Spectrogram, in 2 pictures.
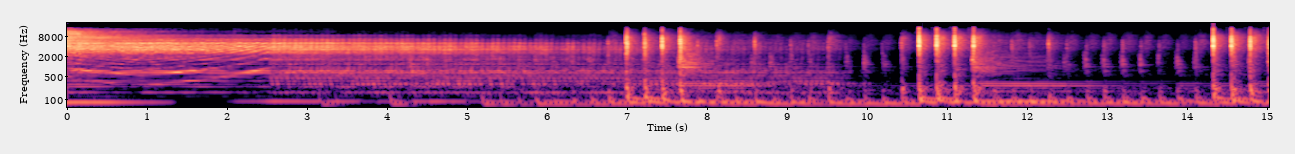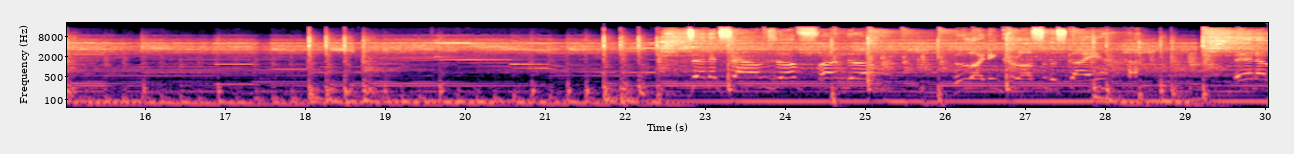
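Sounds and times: drums: 0.0s - 30.0s
electric guitar with sweeping effect: 0.0s - 30.0s
steady bass: 0.0s - 30.0s.

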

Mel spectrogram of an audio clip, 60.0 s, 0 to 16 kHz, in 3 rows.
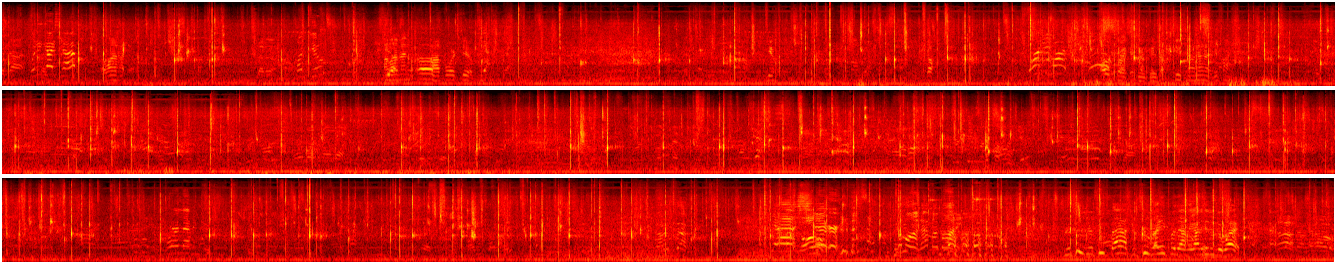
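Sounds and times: paddles striking plastic balls: 0.0s - 59.9s.

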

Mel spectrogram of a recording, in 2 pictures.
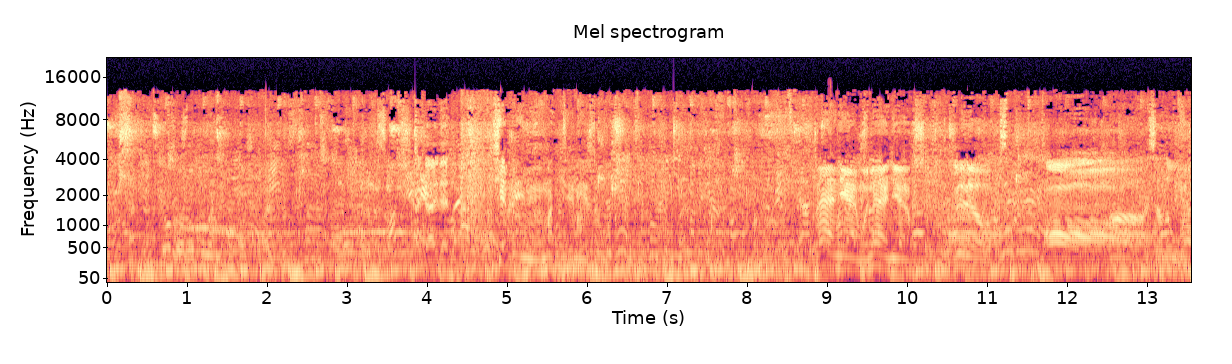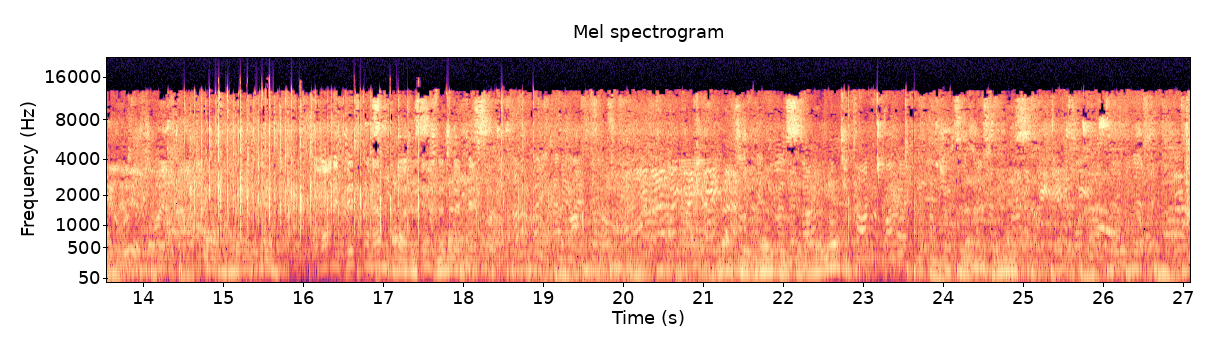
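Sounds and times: babble of voices: 0.0s - 27.0s
people talking loudly: 0.0s - 27.0s.

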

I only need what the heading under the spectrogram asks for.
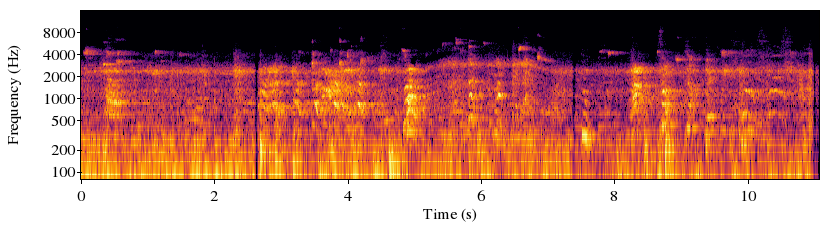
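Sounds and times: people shouting: 2.6s - 6.9s, 7.5s - 9.2s.

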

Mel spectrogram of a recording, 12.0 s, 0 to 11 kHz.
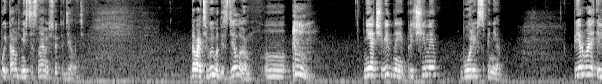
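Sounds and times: woman clearing her throat: 5.8s - 6.4s.

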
